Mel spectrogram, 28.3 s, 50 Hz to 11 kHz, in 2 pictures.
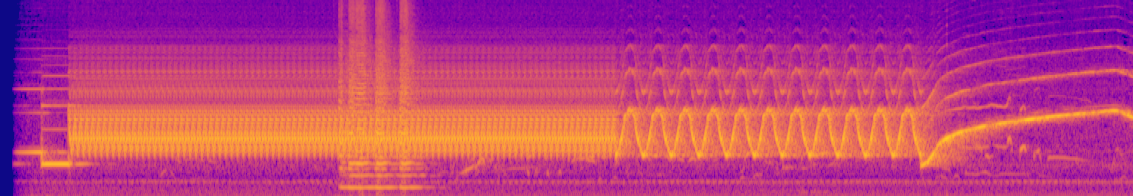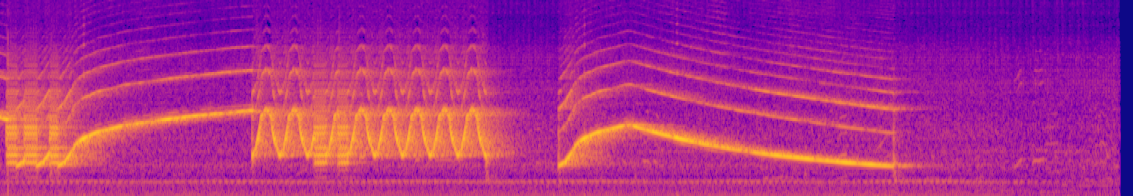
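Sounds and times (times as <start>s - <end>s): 
fire truck siren in Pichidegua: 0.2s - 26.0s.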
